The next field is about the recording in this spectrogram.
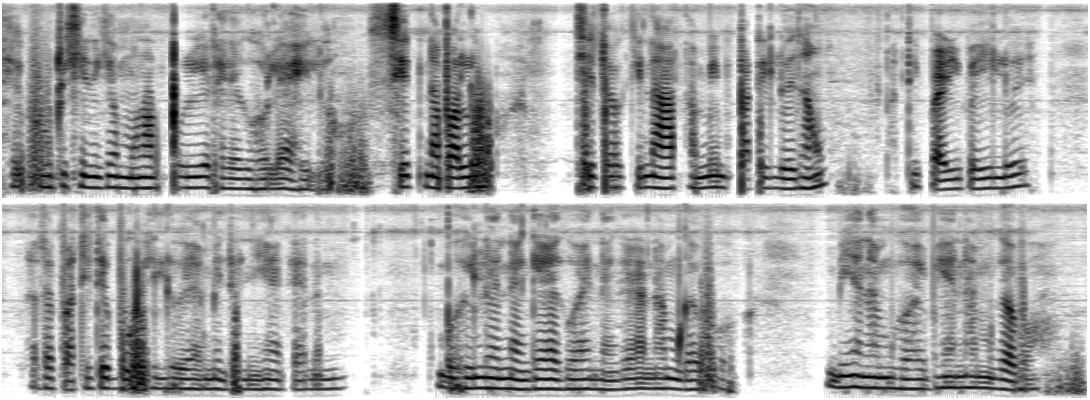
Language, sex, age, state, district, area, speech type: Assamese, female, 45-60, Assam, Lakhimpur, rural, spontaneous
